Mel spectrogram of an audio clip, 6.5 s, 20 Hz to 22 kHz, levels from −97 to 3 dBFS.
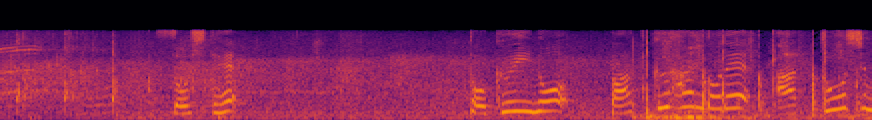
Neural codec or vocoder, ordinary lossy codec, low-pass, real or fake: none; none; none; real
